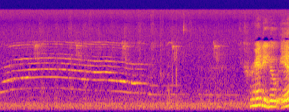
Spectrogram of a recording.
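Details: Cat calling to another cat through a window, a first meeting: one long, slowly falling, wavering meow lasting about three seconds, then a woman's voice speaking over faint room hum.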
